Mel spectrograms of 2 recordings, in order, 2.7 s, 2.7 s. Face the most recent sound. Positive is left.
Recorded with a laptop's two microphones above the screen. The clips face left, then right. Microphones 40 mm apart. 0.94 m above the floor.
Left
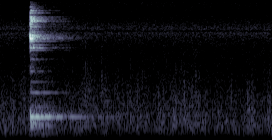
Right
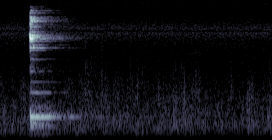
turn(degrees=-10)  # may be behind; listen again after turning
